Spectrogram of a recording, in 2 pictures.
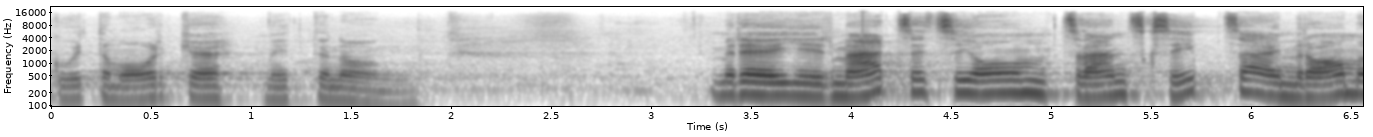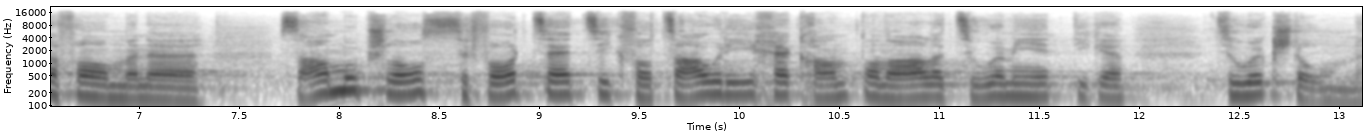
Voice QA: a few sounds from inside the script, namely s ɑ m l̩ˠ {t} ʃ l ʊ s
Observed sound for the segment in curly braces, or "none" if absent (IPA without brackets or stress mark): p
